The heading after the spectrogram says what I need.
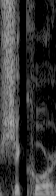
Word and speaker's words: Shakur: have to go rescue Shakur now we can't we can't go any further without mentioning the fact that the doctor's name is Shakur and absolutely pronounced and probably spelled like Tupac Shakur so all throughout the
